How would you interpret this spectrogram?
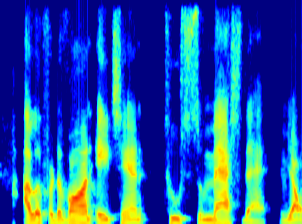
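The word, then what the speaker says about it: Achane: and I look for Devon A-Chain or A-Chan. He actually said it's pronounced. I look for Devon A-Chan to smash that if y'all want some free money.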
